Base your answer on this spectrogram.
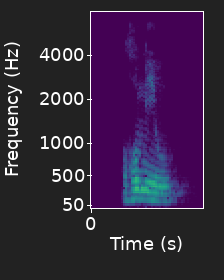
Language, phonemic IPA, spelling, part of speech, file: French, /ʁɔ.me.o/, Roméo, proper noun, LL-Q150 (fra)-Roméo.wav
- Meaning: a male given name, equivalent to English Romeo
